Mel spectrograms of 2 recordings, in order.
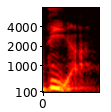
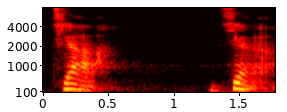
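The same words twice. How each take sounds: First: "día" in two syllables, stressed on the í. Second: "tía" squashed to one syllable, like "dya"; one-syllable DÍA. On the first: Teacher gives the wanted form, "día" in two syllables. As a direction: break "día" apart as DEE-a. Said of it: "We want día". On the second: Teacher shows what we don't say, "tía" as one syllable. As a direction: glide the i of "tía" straight into the a. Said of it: "try to say that word in one syllable". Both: Shown as a demonstration.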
